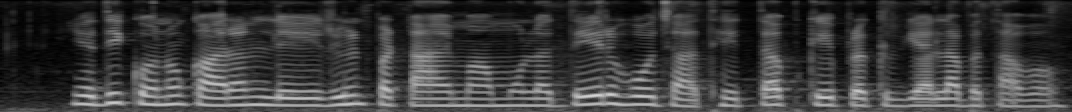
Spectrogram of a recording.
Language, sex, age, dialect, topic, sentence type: Chhattisgarhi, female, 31-35, Central, banking, question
